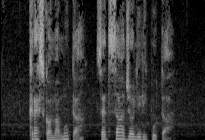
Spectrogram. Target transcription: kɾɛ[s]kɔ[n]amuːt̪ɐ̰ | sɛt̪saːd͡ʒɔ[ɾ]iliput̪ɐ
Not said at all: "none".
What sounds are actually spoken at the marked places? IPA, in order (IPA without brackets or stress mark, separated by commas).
s, m, l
